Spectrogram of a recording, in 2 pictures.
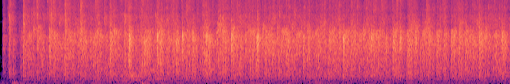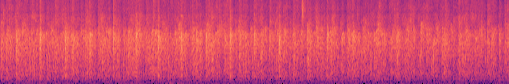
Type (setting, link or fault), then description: setting, live audience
